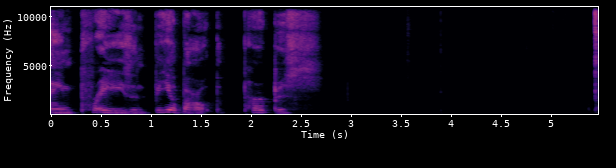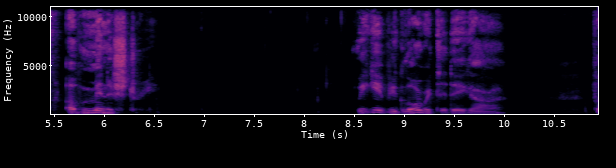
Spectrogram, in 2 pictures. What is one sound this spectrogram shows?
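A woman speaks expressively and close to a microphone, with pauses between phrases.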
